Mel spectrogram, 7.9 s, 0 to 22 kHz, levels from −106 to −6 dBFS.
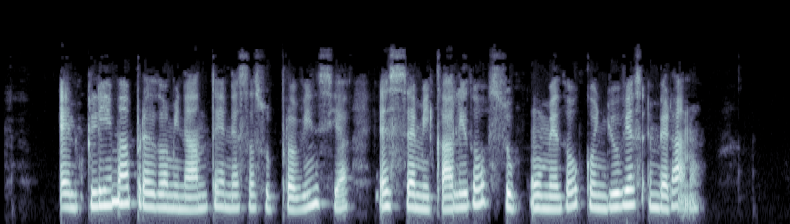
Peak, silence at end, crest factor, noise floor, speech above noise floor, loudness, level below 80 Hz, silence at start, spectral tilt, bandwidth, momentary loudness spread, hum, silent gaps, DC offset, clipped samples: -2 dBFS; 0.9 s; 16 dB; -81 dBFS; 63 dB; -19 LUFS; -68 dBFS; 0.6 s; -5.5 dB/octave; 9.4 kHz; 8 LU; none; none; under 0.1%; under 0.1%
